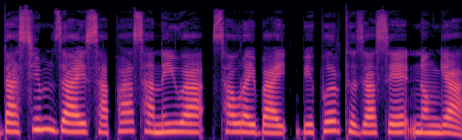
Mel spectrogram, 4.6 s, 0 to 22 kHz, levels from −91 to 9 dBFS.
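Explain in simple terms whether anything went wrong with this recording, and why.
No faults can be heard.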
